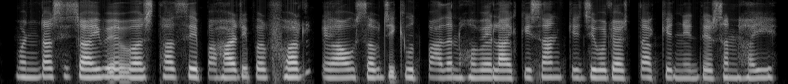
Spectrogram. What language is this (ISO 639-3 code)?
mag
